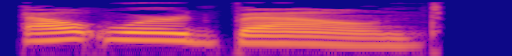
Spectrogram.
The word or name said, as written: outward-bound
